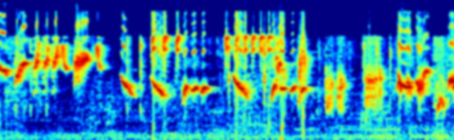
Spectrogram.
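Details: Murai batu (white-rumped shama) singing gacor style as a masteran recording: rapid run of ringing whistles, downslurred notes and harsh buzzy fragments, near-continuous phrases with short gaps, and faint steady low hum.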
